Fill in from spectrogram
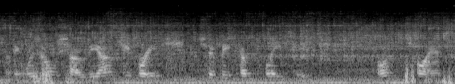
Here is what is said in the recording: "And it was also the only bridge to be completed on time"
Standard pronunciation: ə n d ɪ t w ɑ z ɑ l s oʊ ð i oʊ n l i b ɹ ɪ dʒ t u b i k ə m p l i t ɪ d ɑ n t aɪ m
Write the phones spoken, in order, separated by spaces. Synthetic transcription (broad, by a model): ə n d ɪ t w ɑ z ɑ l s oʊ ð i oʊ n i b ɹ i tʃ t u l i k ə m p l i t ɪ ʌ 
